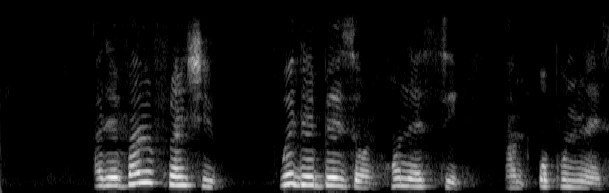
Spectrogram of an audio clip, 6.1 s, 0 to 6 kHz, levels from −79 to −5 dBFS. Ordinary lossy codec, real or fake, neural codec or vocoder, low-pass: none; real; none; 5.4 kHz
